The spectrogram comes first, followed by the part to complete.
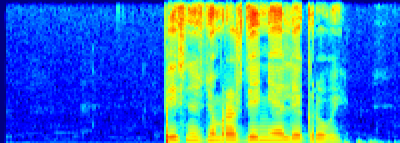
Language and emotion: Russian, neutral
